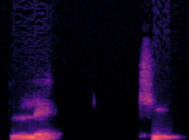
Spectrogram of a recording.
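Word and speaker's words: leque: Le, que. Percebe que nós não pronunciamos esse U, aparece o Q e o E, mas não aparece o U, então o Q e o U formam um dígrafo.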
